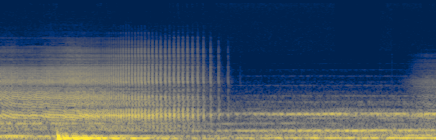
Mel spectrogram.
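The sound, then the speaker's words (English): A door creaks slowly open with a drawn-out, groaning squeal that rattles and stutters before fading, after a soft thud at the start, over a low steady hum. Fairly loud, with no voices. “So you open the door, slowly.”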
